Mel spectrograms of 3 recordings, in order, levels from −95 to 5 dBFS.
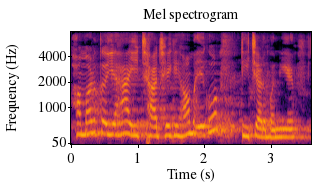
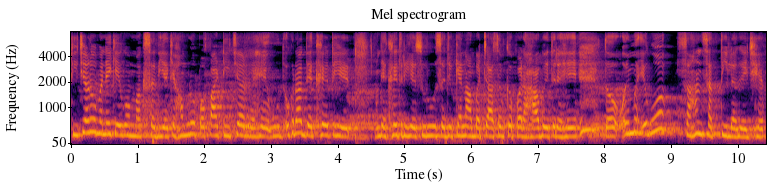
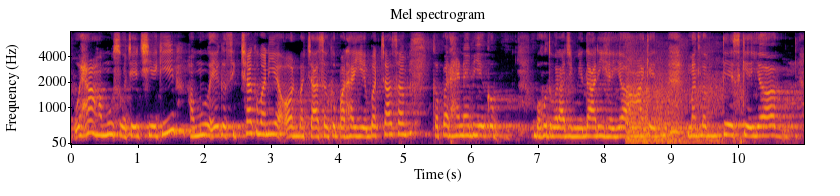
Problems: background sounds at intervals, background conversations at intervals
